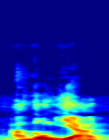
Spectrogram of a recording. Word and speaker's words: Adonías: Recuerde que el hijo mayor de David era Adonías, que en hebreo se pronuncia Adon-Yah.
